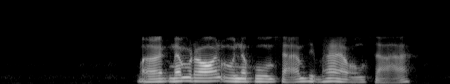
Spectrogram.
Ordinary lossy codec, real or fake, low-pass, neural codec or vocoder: none; fake; 3.6 kHz; autoencoder, 48 kHz, 32 numbers a frame, DAC-VAE, trained on Japanese speech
